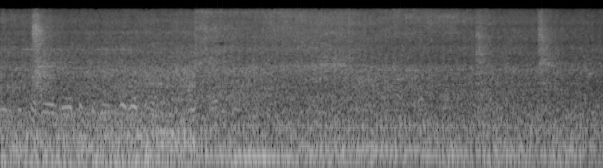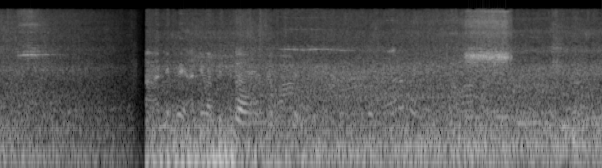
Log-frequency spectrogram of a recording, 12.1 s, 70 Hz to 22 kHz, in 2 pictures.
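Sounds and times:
road traffic noise: 0.0 - 12.0.

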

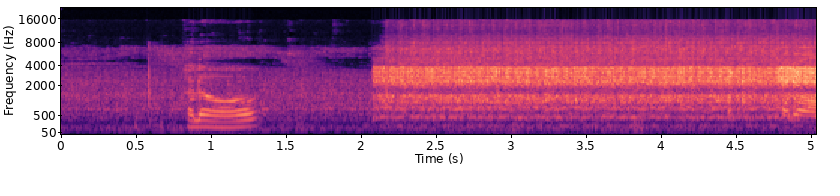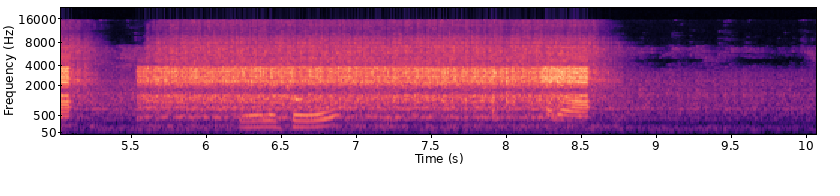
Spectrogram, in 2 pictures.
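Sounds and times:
toy whirring hiss: 2.1 - 8.8.

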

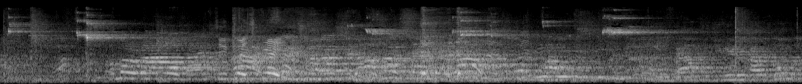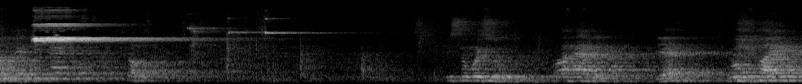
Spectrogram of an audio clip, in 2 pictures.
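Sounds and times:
shoes squeaking on court: 0.0 - 1.6, 3.4 - 6.8, 8.5 - 12.2
voices: 0.6 - 8.6
referee's whistle blast: 8.3 - 9.9.

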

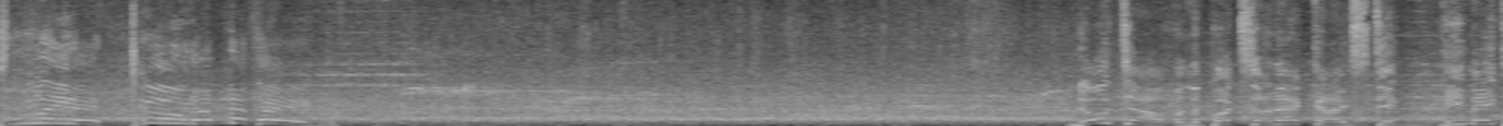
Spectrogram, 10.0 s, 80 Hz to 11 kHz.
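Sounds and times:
arena crowd cheering and applauding: 0.0 - 10.0.

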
